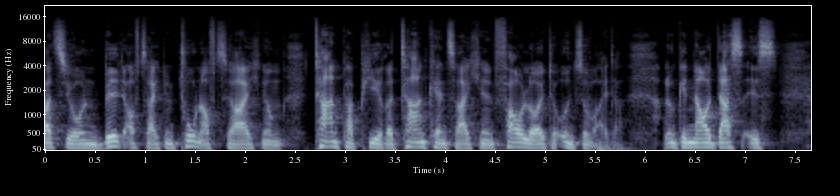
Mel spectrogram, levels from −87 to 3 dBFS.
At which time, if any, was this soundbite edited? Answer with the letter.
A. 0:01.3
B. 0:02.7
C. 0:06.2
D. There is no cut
C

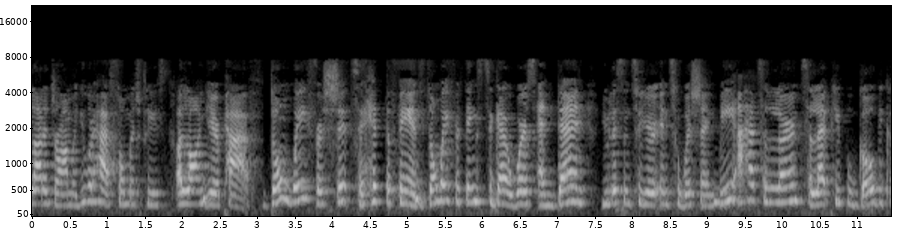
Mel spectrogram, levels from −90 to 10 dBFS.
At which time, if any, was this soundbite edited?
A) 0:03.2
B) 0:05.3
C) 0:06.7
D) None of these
C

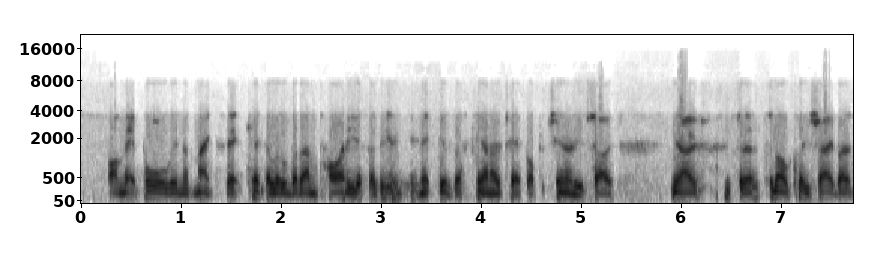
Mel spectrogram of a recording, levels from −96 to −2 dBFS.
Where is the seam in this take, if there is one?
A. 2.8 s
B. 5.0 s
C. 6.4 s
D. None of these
C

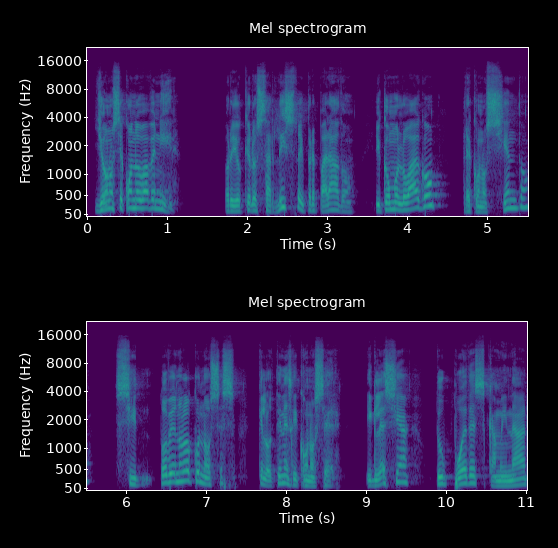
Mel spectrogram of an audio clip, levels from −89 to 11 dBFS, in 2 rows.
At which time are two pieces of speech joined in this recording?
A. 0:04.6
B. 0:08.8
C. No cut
B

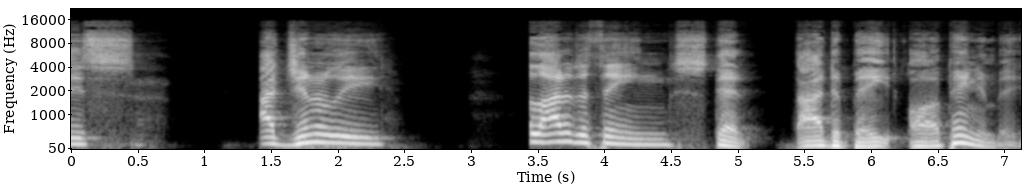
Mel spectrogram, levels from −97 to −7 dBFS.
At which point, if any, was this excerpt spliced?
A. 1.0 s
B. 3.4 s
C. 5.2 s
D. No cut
B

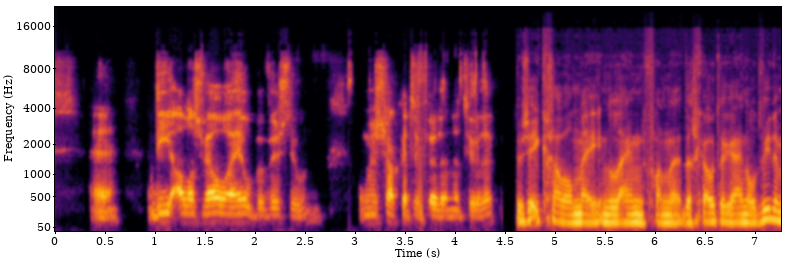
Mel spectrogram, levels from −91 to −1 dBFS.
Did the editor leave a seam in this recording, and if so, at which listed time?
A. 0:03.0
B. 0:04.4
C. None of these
B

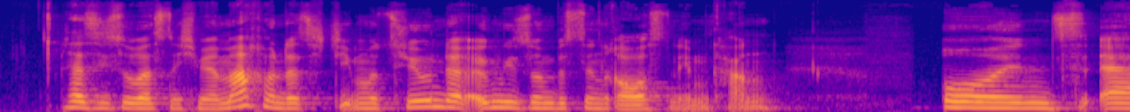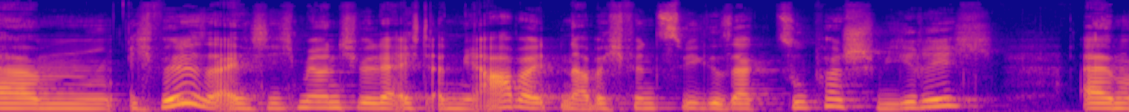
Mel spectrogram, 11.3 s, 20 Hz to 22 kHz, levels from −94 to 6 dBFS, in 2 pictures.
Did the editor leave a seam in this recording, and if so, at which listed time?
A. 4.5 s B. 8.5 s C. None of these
A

